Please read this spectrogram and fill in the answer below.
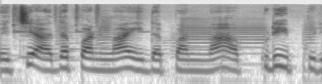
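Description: A voice singing a melody, holding notes and bending them up and down in quick wavering turns.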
